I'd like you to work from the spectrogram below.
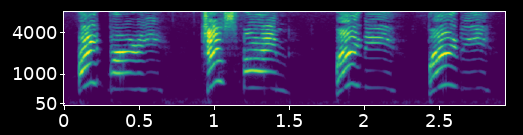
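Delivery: high, loud squawking parrot voice; squawky parrot voice. A narrator's reading. Boy mimicking his parrot, squawky high parrot voice. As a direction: squawk it out like a parrot, well above the child's voice. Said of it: "Fudge laughed".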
